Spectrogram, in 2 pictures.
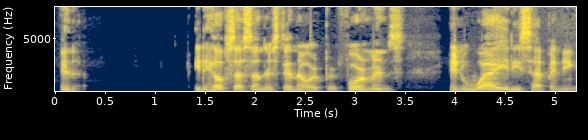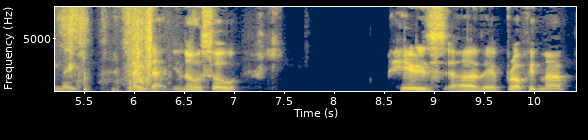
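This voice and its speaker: A young male student talks through a class presentation while sick and coughing. He speaks in a halting way and often repeats a word before pressing on. His voice sits at an ordinary middle pitch. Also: gravelly, fairly bright tone, slight background noise. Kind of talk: class presentation walking through a data dashboard.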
